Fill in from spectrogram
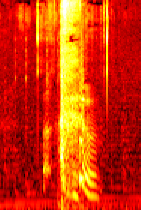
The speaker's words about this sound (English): I got to sneeze, y'all, hold on.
